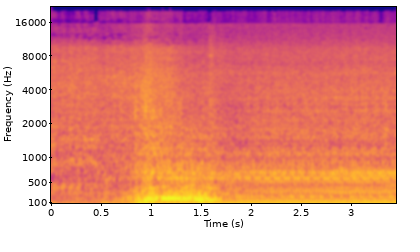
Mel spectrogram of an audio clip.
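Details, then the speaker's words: Abandoned, crashed 2018 BMW F80 M3 with 22,520 miles, first start attempt after failed tries, no coolant in it: brief crank, loud flare, then steady smooth idle; it starts, all dash lights on. "Yes. Yes. Oh my gosh. It starts. We got every single light on the dash."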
